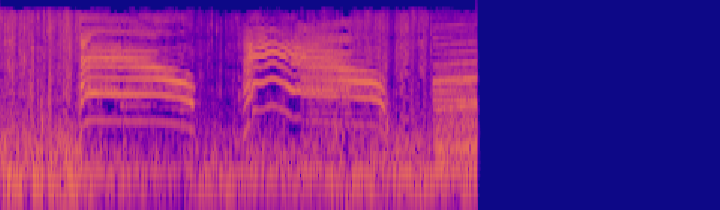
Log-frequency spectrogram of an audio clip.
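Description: An old woman's shrill cartoon voice crying out twice in long, drawn-out wails for help, each falling in pitch at its end, over dramatic orchestral music. The sound cuts off abruptly about four seconds in.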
